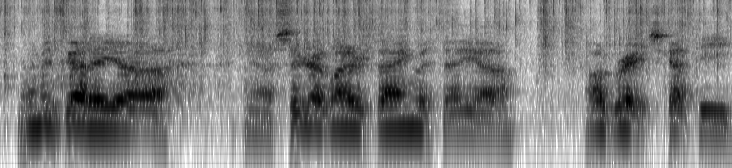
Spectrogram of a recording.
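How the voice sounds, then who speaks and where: Noticeable background noise accompanies a voice moving at a moderate pace. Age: 60s. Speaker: product reviewer. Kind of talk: live unboxing video. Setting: live stream. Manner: halting.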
